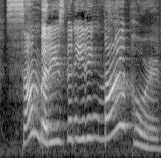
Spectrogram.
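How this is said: It is said in a medium-pitched voice.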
